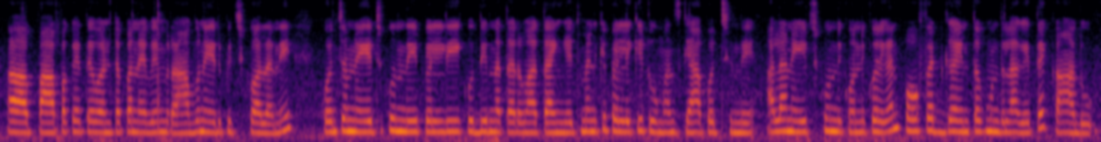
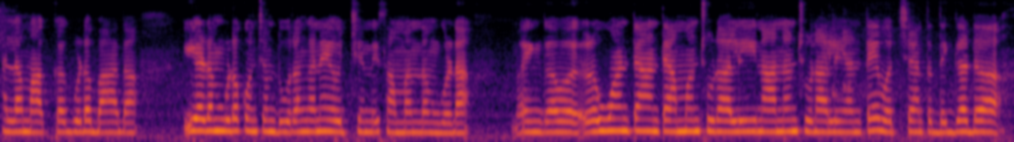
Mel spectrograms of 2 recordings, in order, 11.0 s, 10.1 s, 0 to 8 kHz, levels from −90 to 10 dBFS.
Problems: none marked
